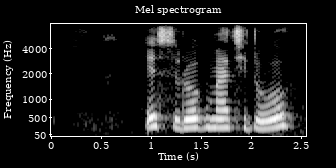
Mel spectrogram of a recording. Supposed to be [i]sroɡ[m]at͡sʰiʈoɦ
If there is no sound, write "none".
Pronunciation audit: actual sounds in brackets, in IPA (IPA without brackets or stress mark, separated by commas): e, m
